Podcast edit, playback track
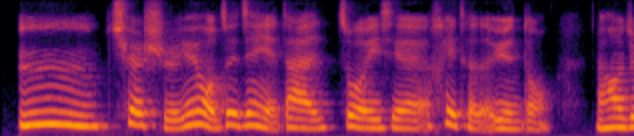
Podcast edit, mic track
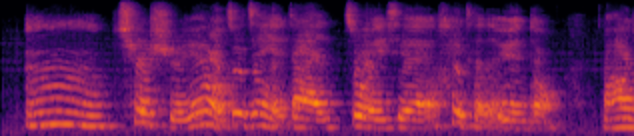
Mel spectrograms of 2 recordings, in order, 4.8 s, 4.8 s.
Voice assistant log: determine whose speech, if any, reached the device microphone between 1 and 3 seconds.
echo only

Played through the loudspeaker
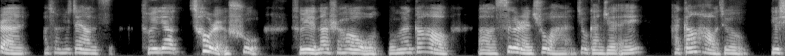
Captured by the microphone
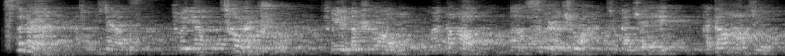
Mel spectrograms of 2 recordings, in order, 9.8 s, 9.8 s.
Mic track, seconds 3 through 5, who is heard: echo only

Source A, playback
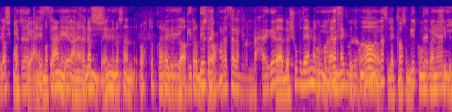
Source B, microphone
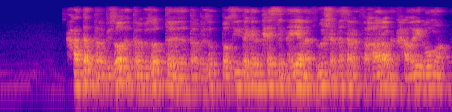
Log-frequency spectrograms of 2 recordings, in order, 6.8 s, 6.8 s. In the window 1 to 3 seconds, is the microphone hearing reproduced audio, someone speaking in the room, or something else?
user only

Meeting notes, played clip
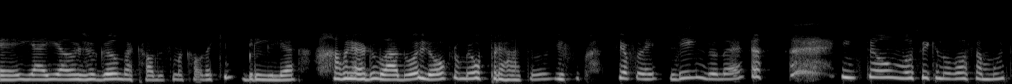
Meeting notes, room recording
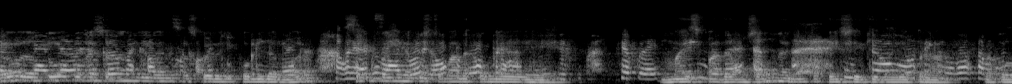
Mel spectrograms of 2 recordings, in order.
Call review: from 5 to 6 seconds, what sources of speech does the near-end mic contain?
both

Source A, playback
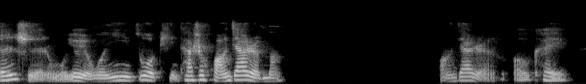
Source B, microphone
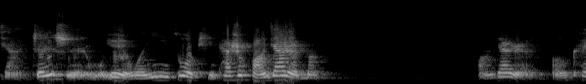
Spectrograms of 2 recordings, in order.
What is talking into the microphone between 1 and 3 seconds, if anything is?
echo only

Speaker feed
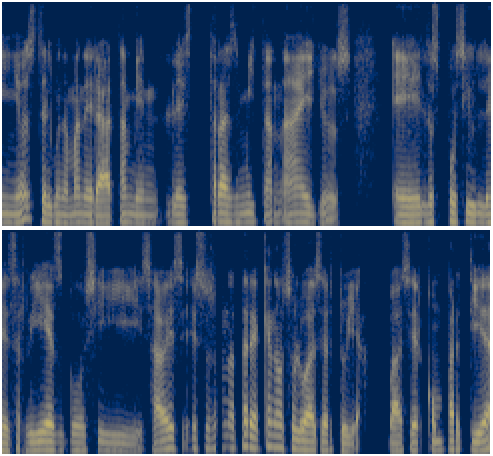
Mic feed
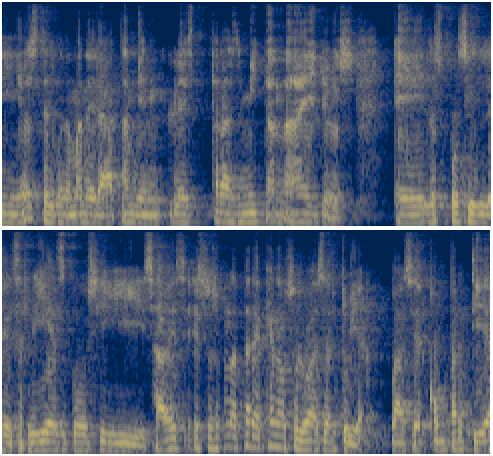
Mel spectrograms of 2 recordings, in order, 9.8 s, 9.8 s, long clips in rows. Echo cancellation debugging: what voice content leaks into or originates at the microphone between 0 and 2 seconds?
echo only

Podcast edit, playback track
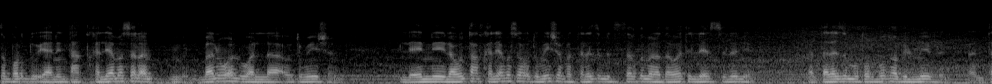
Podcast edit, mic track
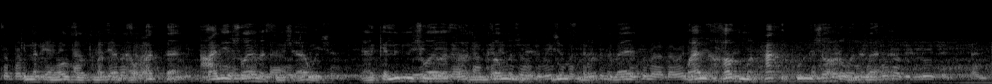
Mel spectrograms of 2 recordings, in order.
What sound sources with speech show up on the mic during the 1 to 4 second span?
both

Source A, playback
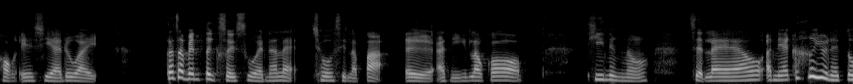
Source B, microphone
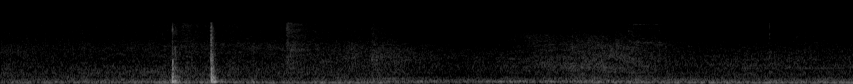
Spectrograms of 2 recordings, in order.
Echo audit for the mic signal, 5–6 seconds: neither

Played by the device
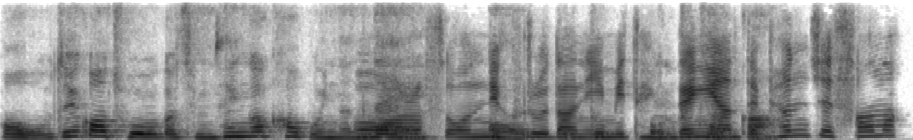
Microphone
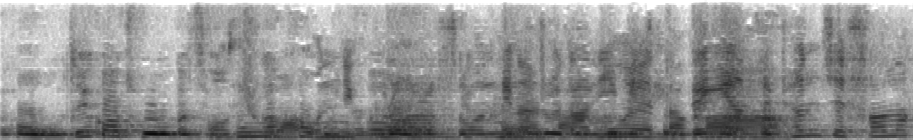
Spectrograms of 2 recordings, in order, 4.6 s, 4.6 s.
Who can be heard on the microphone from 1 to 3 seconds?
both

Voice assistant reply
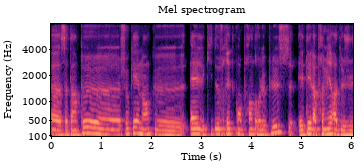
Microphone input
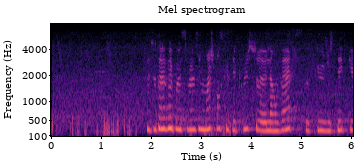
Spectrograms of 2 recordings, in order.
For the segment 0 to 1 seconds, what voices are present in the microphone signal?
neither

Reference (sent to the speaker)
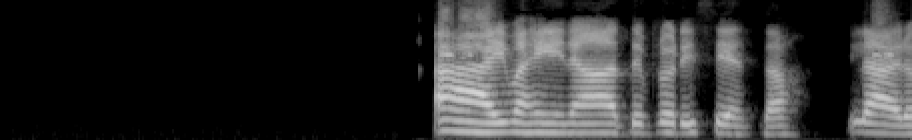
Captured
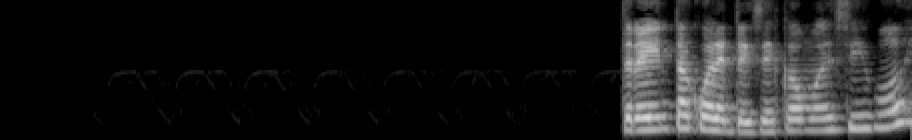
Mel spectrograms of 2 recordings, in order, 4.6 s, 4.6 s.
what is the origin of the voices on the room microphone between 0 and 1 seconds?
neither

